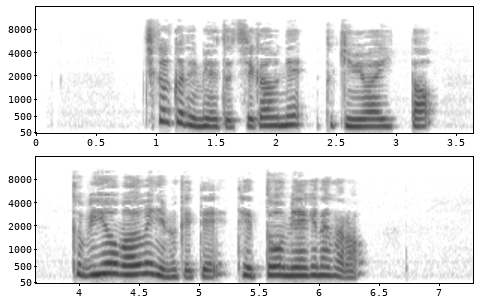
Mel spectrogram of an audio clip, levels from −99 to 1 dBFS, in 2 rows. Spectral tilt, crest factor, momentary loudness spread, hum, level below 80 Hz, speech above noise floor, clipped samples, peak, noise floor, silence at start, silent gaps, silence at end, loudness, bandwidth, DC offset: -5 dB/octave; 16 dB; 11 LU; none; -86 dBFS; 50 dB; under 0.1%; -16 dBFS; -80 dBFS; 0.9 s; none; 0.95 s; -31 LUFS; 10.5 kHz; under 0.1%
